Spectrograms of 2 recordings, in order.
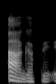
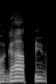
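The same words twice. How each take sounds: First: "Ágape" stressed on the first syllable, Á-ga-pe; Spanish stress. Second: "agape" stressed on the last syllable, a-ga-PE, with a small rise; Greek stress. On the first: Priest giving the Spanish stress of "Ágape", first syllable stressed. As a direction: say "Ágape" with the weight on the opening Á, as a Spanish esdrújula. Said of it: "En castellano se dice ágape". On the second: Priest giving the Greek stress of "agape", last syllable stressed. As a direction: put the weight on the final "pe" of "agape", the Greek way. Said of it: "En griego se dice agape".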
